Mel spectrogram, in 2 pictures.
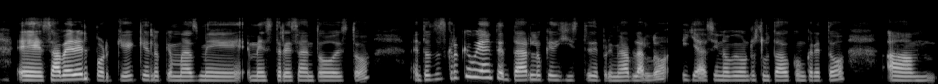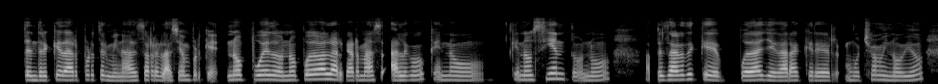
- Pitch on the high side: Yes, high, 200 Hz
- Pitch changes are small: Yes, narrow, 2.0 semitones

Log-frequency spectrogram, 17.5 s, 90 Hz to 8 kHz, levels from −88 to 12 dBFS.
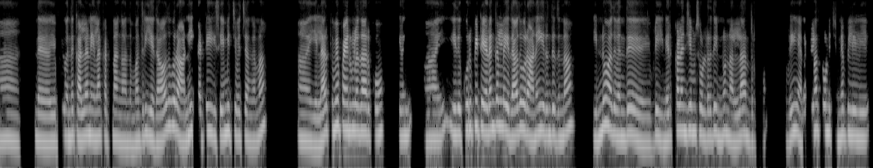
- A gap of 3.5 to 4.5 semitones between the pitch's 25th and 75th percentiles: No, average, 3.0 semitones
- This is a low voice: No, high, 215 Hz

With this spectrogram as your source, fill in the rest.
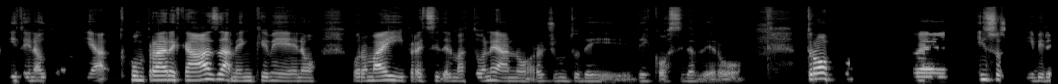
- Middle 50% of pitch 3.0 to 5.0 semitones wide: Yes, average, 4.1 semitones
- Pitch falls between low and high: Yes, medium, 175 Hz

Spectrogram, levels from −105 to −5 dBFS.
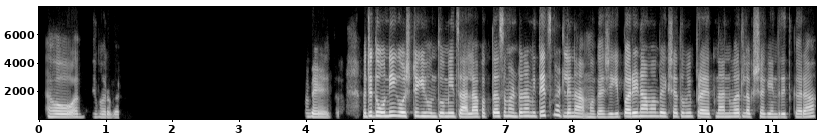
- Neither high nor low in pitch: No, high, 240 Hz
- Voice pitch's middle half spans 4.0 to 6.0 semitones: No, average, 3.1 semitones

